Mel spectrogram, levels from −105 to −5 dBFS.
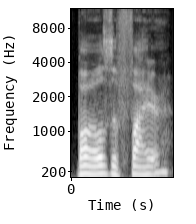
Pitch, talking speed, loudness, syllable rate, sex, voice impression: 155 Hz, 175 wpm, -15 LUFS, 3.3 syllables/s, male, masculine, adult-like, slightly thick, tensed, powerful, bright, clear, slightly halting, slightly mature, friendly, slightly unique, wild, lively, slightly sharp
